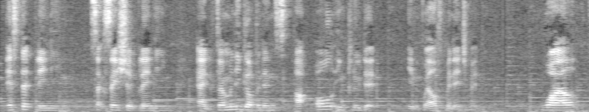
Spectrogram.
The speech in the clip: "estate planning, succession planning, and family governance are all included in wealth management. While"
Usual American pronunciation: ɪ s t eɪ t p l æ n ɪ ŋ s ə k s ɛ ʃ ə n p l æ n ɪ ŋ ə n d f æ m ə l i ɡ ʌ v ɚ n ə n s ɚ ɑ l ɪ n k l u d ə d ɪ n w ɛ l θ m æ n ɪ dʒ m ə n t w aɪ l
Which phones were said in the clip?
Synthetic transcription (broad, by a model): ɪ s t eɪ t p l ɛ n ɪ ŋ s ə k s ɛ ʃ ə n p l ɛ n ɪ ŋ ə n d f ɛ m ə l i ɡ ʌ v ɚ n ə n s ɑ ɑ l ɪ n k l u d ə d ɪ n w ɛ l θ m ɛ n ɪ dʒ m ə n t w aɪ l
